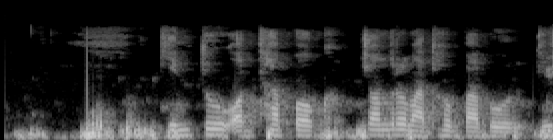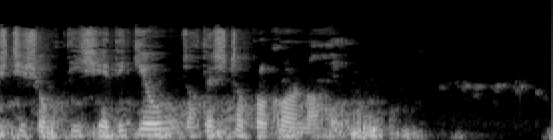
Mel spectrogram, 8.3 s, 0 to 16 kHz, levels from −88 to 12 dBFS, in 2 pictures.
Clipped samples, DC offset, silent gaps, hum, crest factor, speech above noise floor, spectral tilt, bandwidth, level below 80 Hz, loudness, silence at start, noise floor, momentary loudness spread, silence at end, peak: under 0.1%; under 0.1%; none; none; 18 dB; 38 dB; -7 dB/octave; 8 kHz; -34 dBFS; -19 LUFS; 0.1 s; -56 dBFS; 7 LU; 0.95 s; -2 dBFS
